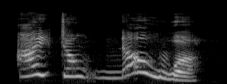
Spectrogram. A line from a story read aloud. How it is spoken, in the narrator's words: yelled Rodney, anguished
